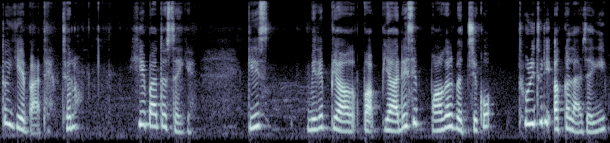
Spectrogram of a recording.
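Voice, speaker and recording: A woman's voice: sits high, lively intonation, normal speed. Woman voicing a teasing, fond queen mother.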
